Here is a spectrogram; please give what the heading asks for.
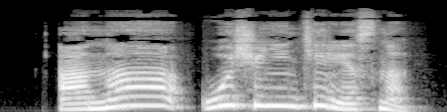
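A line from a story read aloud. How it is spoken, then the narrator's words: Loud, exaggerated delight. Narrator (Russian): громко сказала Наташа, нарочно подчеркивая свой восторг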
